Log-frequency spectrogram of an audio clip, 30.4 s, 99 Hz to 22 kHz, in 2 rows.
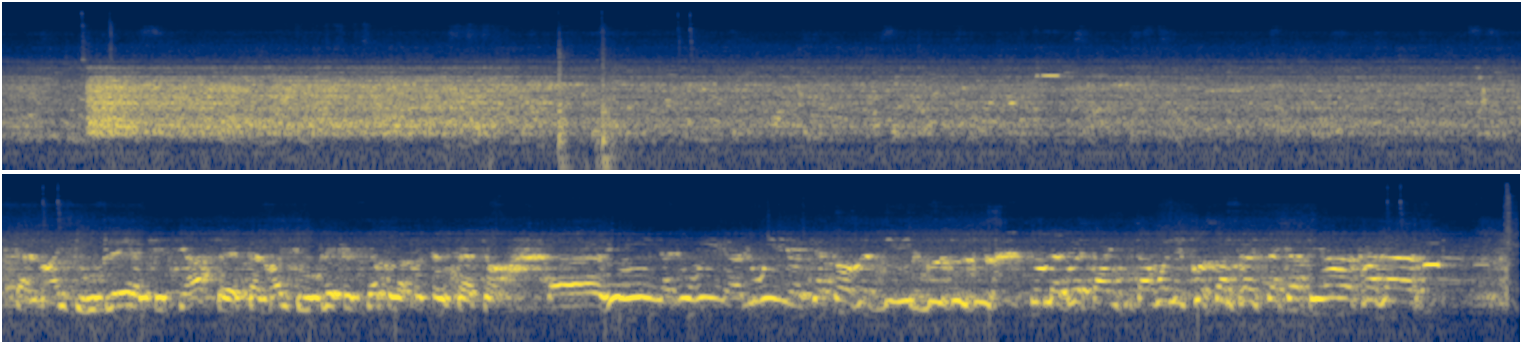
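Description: Radio receiver tuned to 27.625 MHz in upper sideband: steady narrow-band static hiss for about the first fifteen seconds, then a distant station's voice coming through the static for the rest of the time.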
